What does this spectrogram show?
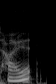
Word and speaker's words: Hyatt: name is Hyatt in case you're wondering how to say my name someone wrote and asked me it's hayatt and today the guest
